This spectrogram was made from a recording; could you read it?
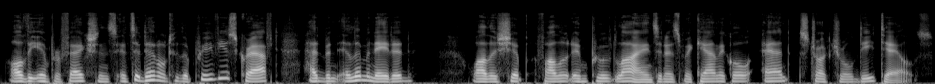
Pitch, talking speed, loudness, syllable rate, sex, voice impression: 145 Hz, 150 wpm, -21 LUFS, 5.6 syllables/s, male, masculine, adult-like, bright, slightly soft, clear, fluent, intellectual, slightly refreshing, friendly, unique, kind, light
